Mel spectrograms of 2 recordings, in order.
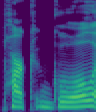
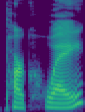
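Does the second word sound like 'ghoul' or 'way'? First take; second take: ghoul; way. First: The second word sounds like 'ghoul'. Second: The second word sounds like 'way'. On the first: It is read the way it is spelled. The speaker calls it wrong. "is what it looks like" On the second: It is said the way locals say it. The speaker calls it right. "apparently the pronunciation is Parkway"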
